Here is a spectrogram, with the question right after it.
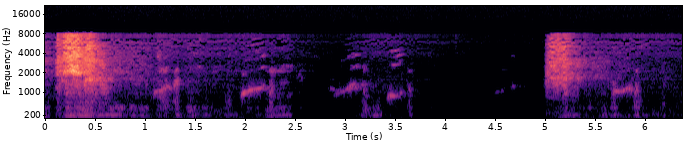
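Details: Overnight doorbell-camera recording of what is thought, after research, to be a red fox: two harsh, hoarse screams several seconds apart, with softer rasping notes between.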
